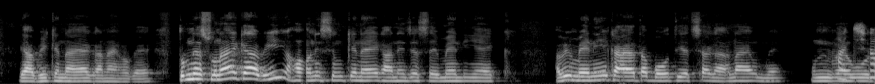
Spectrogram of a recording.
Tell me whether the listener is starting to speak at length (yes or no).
yes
